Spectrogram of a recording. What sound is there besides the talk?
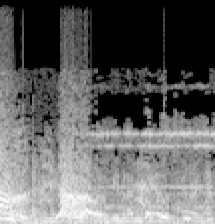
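telephone ringing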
